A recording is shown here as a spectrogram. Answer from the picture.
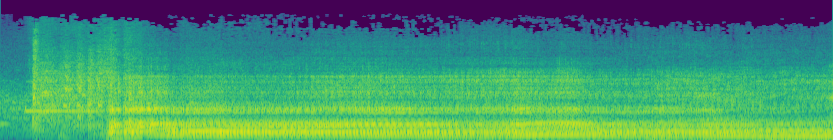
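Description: A car engine is cranked by its starter for under a second and catches about a second in, jumping to its loudest. It then settles into a steady idle, with a slight rise in pitch around the middle.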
